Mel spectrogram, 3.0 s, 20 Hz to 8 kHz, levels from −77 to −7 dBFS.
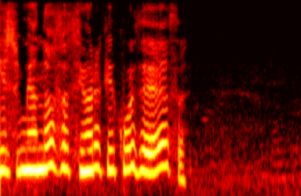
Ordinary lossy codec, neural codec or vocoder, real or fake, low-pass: none; none; real; none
